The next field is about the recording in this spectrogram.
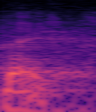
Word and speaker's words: Bass: Okay, for those of you that came in late, Mimi Bass, who's part of our congregation here, spelled like Bose, but it's pronounced Bass.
